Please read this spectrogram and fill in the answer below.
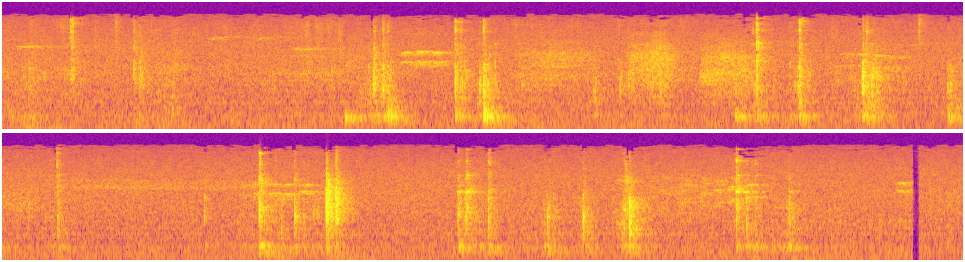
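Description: Irregular clicks, knocks and clinks of hand tools and battery lead fittings being worked in a tractor's battery box while a battery lead is connected.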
